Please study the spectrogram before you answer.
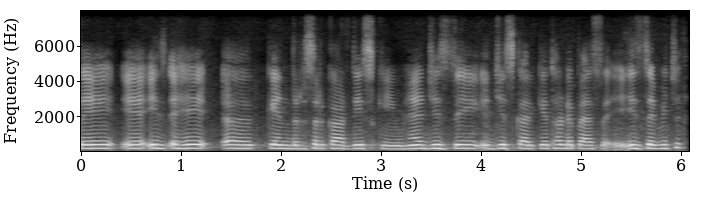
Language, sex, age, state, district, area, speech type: Punjabi, female, 18-30, Punjab, Rupnagar, urban, spontaneous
